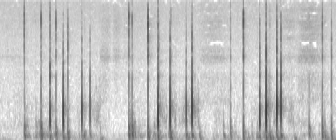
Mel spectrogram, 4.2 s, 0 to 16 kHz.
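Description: Fingertips tap on a fruit box held close to the microphone, giving quick, dry, irregular taps in three short bursts with brief pauses between them. The taps are soft and muted, with a hollow, midrange knock around 480 Hz and a faint bright click at the start of each tap.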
